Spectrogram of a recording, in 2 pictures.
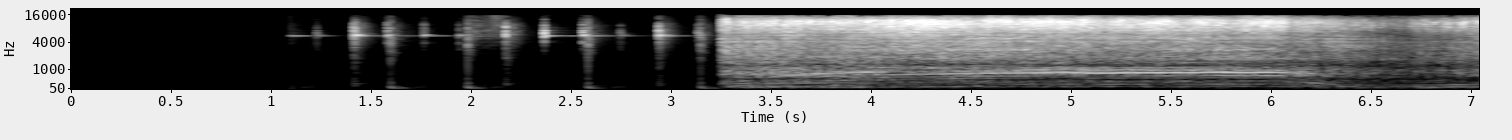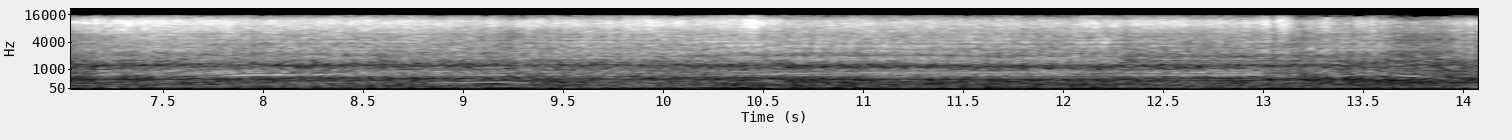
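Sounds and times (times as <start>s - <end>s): car engines revving: 3.2s - 14.0s.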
